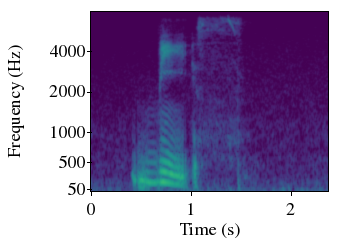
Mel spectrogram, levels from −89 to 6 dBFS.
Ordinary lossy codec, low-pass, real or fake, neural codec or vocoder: Opus, 32 kbps; 7.2 kHz; real; none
